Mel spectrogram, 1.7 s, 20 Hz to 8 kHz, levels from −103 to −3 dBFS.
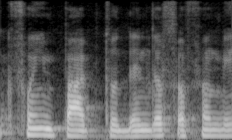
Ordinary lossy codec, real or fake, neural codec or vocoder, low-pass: none; fake; codec, 16 kHz, 16 kbps, FreqCodec, smaller model; none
